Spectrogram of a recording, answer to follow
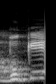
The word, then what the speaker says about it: bouquet: जैसे एग्जाम्पल्स है, I gave my mother a बुके of flowers. देखो यहाँ ध्यान से देना, ये आपको लग रहा होगा बुकेट लिखा हुआ है, BOUQUET, लेकिन इसका प्रोनाउंसिएशन हम करते हैं बुके।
